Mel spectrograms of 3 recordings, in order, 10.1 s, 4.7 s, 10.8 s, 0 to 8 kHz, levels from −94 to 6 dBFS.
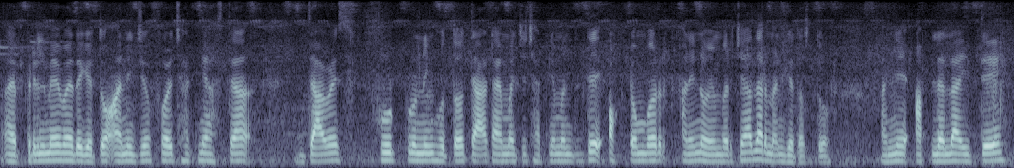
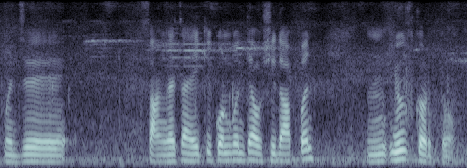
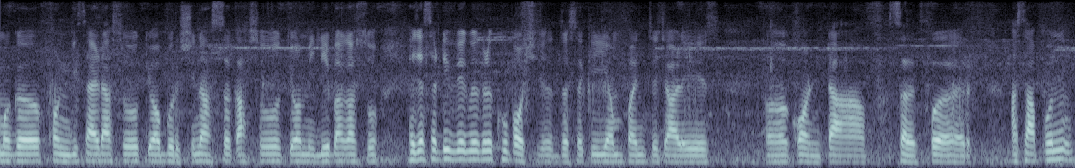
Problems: constant background noise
